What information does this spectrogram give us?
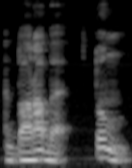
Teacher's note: এতে মিম সাকিন এখানে জাহার হবে, দরাবতুম এখানে গুণা হবে না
